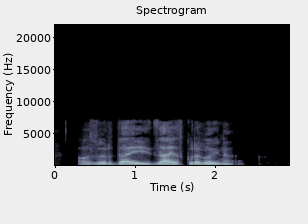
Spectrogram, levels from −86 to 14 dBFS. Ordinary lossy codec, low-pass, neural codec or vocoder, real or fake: MP3, 64 kbps; 7.2 kHz; codec, 16 kHz, 4 kbps, FreqCodec, larger model; fake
